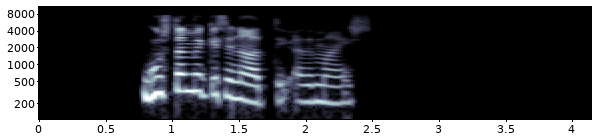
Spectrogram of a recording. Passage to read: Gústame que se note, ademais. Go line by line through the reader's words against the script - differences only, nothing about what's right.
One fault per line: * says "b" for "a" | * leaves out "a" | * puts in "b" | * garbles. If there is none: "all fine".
all fine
